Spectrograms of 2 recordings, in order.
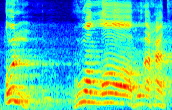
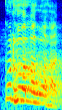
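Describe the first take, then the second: First: Slow "কুল হু আল্লাহু আহাদ" with long, drawn-out vowels; correct recitation. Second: "কুল হু আল্লাহু আহাদ" run together with short vowels; careless recitation. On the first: Shown as a demonstration. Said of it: "হুয়া আলাদা শব্দ". ("কুল হু আল্লাহু আহাদ" ধীরে, টেনে শুদ্ধ তেলাওয়াত) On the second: Retold or imitated. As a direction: imitate a careless worshipper running "কুল হু" into one word. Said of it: "বলছে কুলহু সূরা". ("কুল হু" জুড়ে দিয়ে অশুদ্ধ তেলাওয়াতের নকল)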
